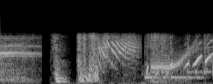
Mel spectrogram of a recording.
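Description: Cartoon-style comedy sound effects: a short noisy hit at the start, then sweeping falling glides and quick springy boings rising in pitch near the end.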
